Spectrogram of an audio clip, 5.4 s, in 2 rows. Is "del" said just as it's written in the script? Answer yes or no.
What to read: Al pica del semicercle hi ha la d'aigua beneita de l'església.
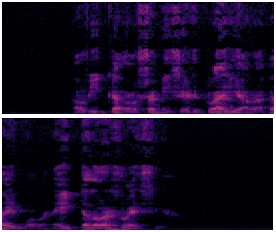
yes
